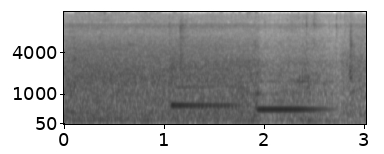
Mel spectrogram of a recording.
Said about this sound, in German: Dazu muss ich natürlich erstmal in die U-Bahn einsteigen und das ist natürlich relativ äh, unangenehm und awkward, mit einem Mikrofon in eine U-Bahn einzusteigen und einfach reinzureden.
